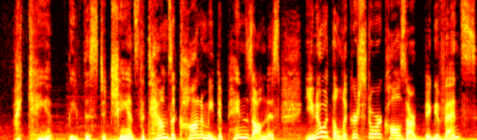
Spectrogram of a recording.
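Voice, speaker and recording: Against music in the background, a woman speaks at a moderate pace and a medium pitch, with very wide pitch swings and very even loudness. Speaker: voice actress playing narrator Kate. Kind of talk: horror fiction narration. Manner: hushed, brooding first-person storytelling, grave and measured, with dread building.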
